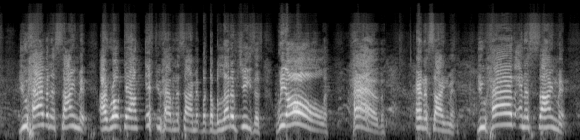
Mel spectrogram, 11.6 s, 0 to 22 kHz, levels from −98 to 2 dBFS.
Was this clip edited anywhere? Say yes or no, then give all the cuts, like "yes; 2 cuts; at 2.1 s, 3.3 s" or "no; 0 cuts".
no; 0 cuts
